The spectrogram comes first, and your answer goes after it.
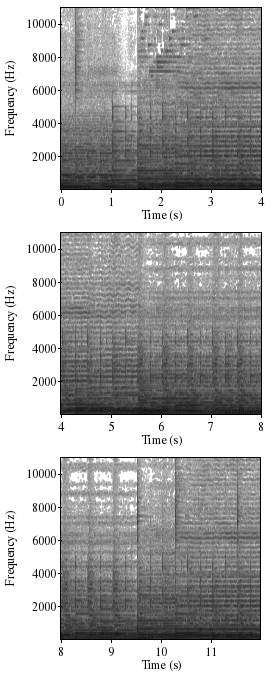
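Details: Soft, tender instrumental music with gently plucked guitar and sustained tones continues throughout, with no animal sounds.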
